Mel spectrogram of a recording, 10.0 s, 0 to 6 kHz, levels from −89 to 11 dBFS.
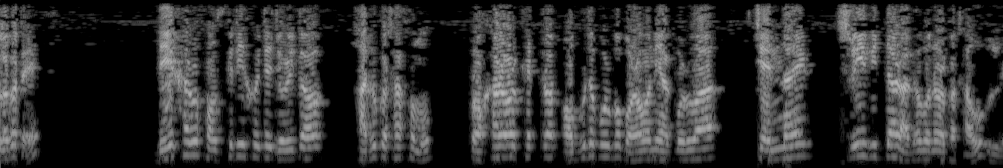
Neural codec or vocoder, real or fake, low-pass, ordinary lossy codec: none; real; 5.4 kHz; none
